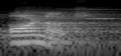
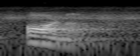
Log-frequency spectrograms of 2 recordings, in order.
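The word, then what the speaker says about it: honour: So we pronounce it as O, honor. So we have to use an before honor. Honor, honest, our. In all these words, H, the letter H is silent.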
